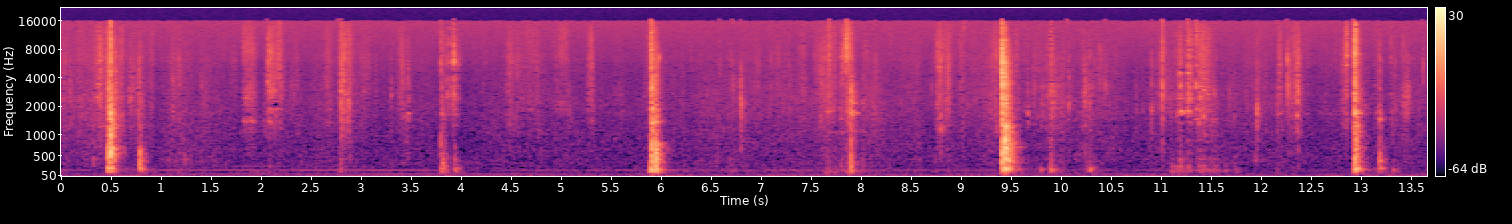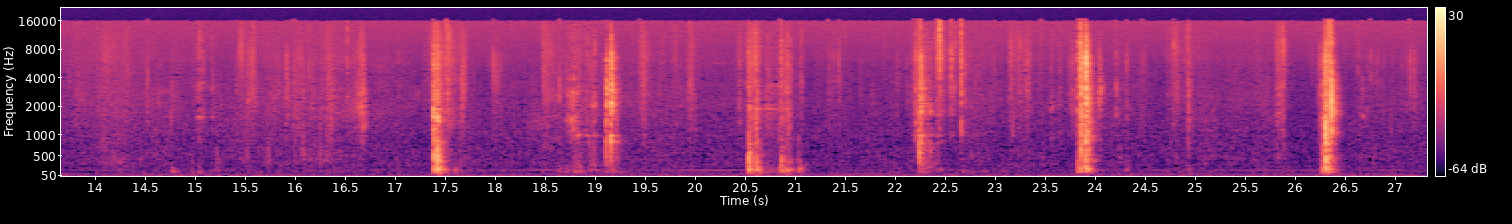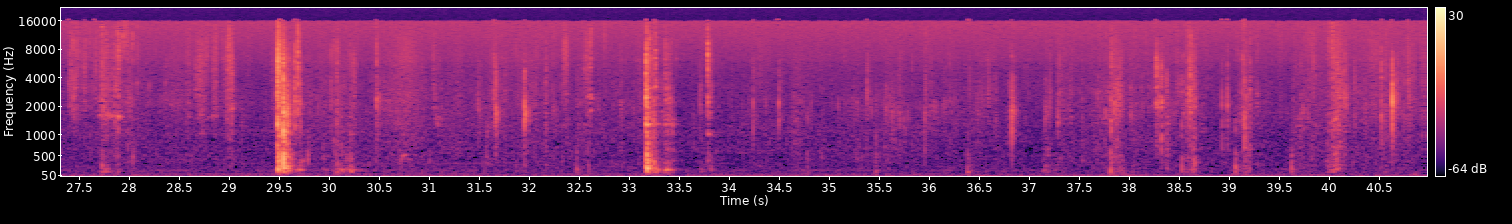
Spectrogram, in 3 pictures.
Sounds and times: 0.4s dry Spruce logs being stacked 1.2s
4.7s dry Spruce logs being stacked 6.9s
7.6s dry Spruce logs being stacked 8.2s
8.8s dry Spruce logs being stacked 13.6s
17.4s dry Spruce logs being stacked 21.2s
22.2s dry Spruce logs being stacked 25.0s
25.8s dry Spruce logs being stacked 26.6s
28.8s dry Spruce logs being stacked 30.6s
31.5s dry Spruce logs being stacked 34.0s

